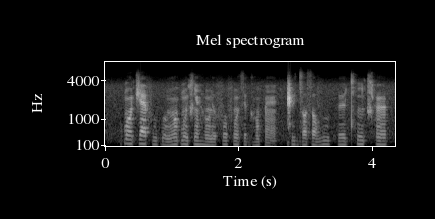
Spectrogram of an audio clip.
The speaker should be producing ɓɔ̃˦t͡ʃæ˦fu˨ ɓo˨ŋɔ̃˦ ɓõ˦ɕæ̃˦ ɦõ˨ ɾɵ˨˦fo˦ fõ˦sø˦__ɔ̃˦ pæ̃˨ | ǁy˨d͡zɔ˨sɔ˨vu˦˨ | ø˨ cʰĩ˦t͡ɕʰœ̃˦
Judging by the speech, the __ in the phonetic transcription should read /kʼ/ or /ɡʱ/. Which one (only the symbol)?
ɡʱ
